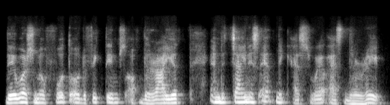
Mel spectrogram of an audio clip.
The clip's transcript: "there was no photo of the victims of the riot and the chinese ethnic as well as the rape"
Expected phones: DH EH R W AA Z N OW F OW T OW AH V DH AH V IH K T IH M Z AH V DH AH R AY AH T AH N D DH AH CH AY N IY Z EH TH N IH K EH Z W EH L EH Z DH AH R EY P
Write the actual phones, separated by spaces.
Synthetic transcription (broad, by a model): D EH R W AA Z N OW F OW T OW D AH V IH K T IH M S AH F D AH R AY AH T AH N D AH CH AY N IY S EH T N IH K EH S W EH L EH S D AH R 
